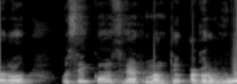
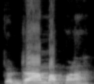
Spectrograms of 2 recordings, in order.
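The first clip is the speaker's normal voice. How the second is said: ordinary talk, nothing marked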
